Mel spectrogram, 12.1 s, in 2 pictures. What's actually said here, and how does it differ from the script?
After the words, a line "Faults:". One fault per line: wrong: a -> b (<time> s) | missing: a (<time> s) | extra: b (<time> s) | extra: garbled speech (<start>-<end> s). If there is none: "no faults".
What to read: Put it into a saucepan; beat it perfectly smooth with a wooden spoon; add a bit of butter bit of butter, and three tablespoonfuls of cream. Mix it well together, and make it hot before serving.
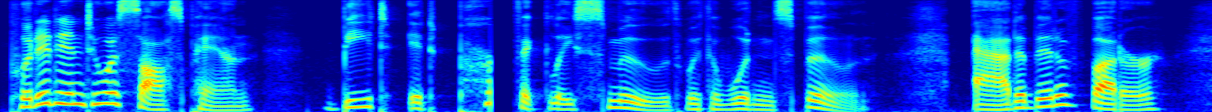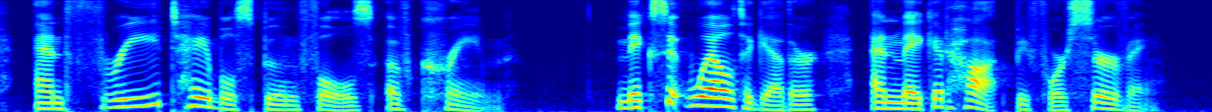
Put it into a saucepan; beat it perfectly smooth with a wooden spoon; add a bit of butter, and three tablespoonfuls of cream. Mix it well together, and make it hot before serving.
Faults:
missing: bit of butter (5.8 s)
